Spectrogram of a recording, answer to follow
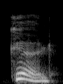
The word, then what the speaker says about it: göl: Natureful One And master Azerbaijani word of today we have for you today "göl". It's just one syllable.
